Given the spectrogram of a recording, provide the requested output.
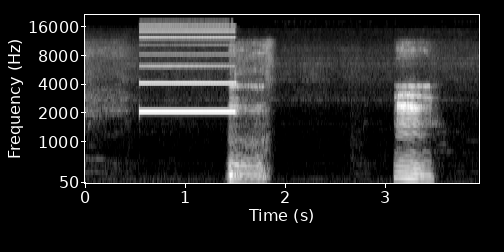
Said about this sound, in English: I'm going to call him back again. I'll call him again. Phone rings.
